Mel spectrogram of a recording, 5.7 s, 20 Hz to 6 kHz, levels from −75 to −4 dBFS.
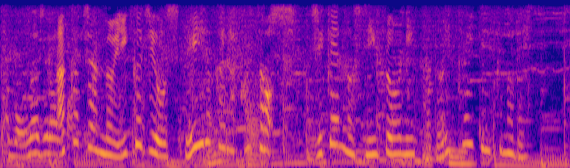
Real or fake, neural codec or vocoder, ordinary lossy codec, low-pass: fake; codec, 44.1 kHz, 7.8 kbps, Pupu-Codec; none; 5.4 kHz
